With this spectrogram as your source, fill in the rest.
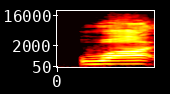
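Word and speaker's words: は: বাক্যে ব্যবহার হলে ওয়া, শব্দে ব্যবহার হলে হা।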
